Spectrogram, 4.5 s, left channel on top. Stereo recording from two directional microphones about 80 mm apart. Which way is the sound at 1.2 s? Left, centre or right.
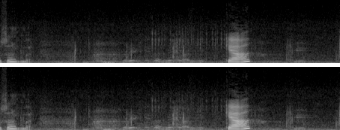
Right.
